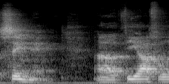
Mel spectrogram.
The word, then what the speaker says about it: Théophile: pronounce TOEFL yeah but singing the offal a is the French pronunciation as opposed to the cage of pronunciation and théophile would be the anglo-saxon ization the English pronunciation she'll be like what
